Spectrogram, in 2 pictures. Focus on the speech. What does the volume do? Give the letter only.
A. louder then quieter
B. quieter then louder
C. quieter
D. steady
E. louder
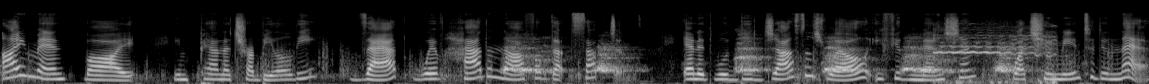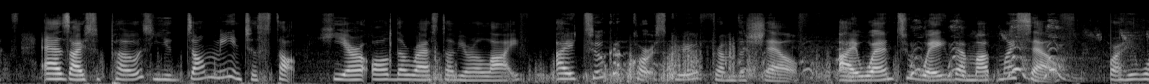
D.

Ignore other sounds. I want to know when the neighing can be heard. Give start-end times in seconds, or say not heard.
9.3-10.6.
